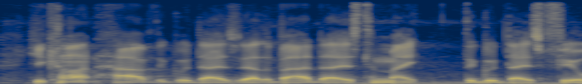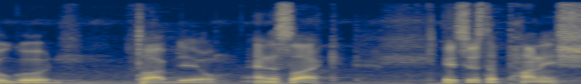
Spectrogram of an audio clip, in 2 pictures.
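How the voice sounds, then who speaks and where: With an Australian accent, a man speaks at a moderate pace and very even loudness. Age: 30s. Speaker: podcast host. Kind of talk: casual chat. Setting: boat workshop.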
